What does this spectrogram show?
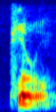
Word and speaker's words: Plurawl: Plurawl. The W is silent, but that don't mean you have to be.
